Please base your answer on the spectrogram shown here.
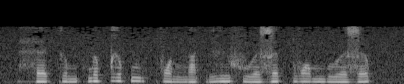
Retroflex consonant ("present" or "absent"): absent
